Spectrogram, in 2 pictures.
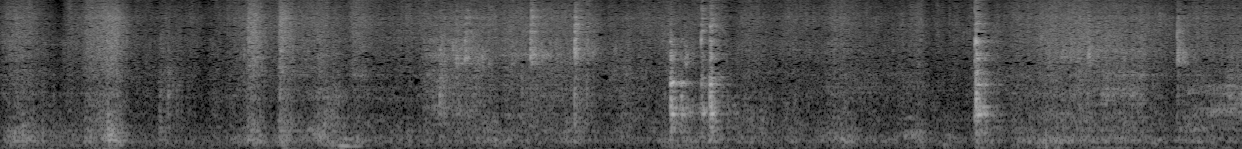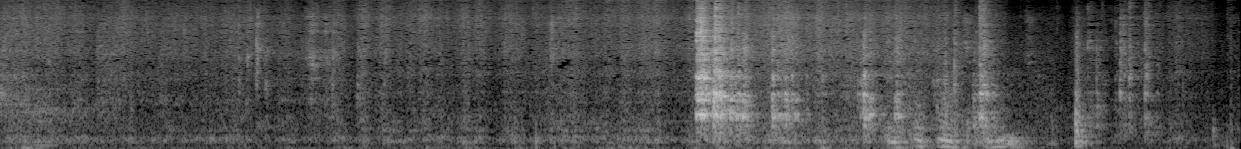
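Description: Dishes clink softly.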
